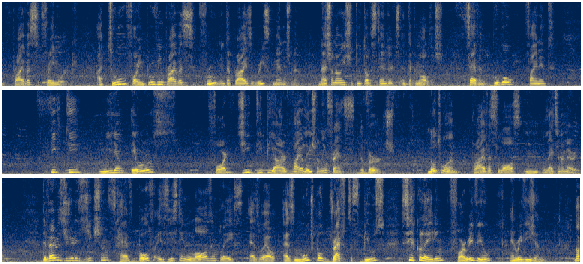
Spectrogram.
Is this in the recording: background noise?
yes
